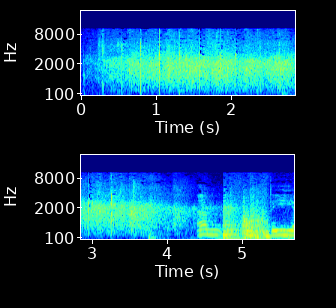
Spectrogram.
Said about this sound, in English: So I think a round of applause for the panel.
